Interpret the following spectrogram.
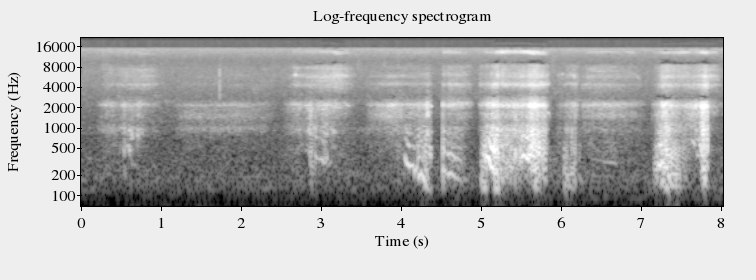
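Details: Sleeping twin children snoring: irregular, overlapping noisy breathing with rough, fluttering and faintly whistling tones in a quiet room.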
